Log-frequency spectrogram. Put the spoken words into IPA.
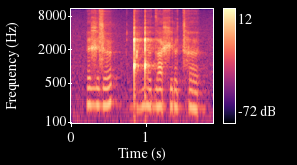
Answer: ɛɣɛzœ | ɡ͡ǃɛŋ͡ǃɜd̪a xeɾœtʰɜ

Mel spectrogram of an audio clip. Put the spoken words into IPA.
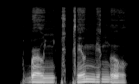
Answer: ɓə˞u̯ɲɯkik ɾʲəu̯ mʲə˞ŋɯu̯

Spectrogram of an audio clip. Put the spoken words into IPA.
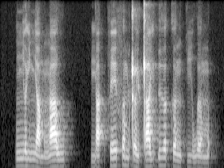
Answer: ɲə˧jɲa˨˩m ŋa˧w | ja˨˩k̚fe˧˥fə˧m ʈə˨˩j ʈa˧j ɗɨ˧ə̯kə˨˩ŋ ki˨˩wə˨˩m

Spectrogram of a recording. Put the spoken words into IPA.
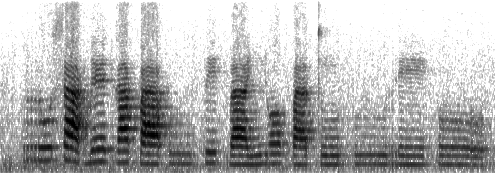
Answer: ro˦sa˦˨ɡ͡bɛ˦ ɡa˦ k͡pa˨puː˨pe˦ɡ͡ba˨ ɲɔ˦pa˨ tũ˨ huː˨reː˨k͡poː˨

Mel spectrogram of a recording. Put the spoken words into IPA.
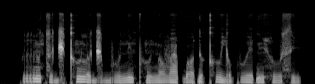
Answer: rũ˦t͡sʊ˨ d͡ʒɪ˨kʰũ˦ lo˨d͡ʒu˨ buː˨nĩ˦ pʰũ˨nɔ˦βa˦ ɓɔ˨ɗʊ˦ kʰu˦˨jɔ˨kʷeː˦ ɗĩ˨huː˨ si˨

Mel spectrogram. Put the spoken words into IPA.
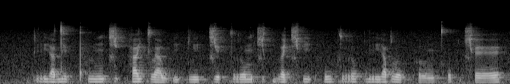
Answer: pri˩˦a̯ de˦˥k̚pʰɯ˦˥ŋt͡ɕi˥˩t̚ ha˥˩jkla˩˦wʔi˨˩ʔ pli˦˥t̚t͡ɕe˦˥ʔkro˥˩m t͡ɕɯ˦˥k̚jɯ˧a̯t͡ɕʰi˥˩ʔhuː˥˩ kro˥˩k̚ri˦˥a̯plo˨˩k̚ hɤː˧ŋkʰo˥˩k̚ t͡ɕʰɛː˦˥

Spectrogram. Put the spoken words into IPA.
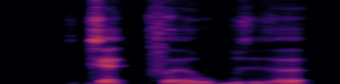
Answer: kɛ˦˥k̚fəː˨˩˦wɓɨ˨˩˦ə̯

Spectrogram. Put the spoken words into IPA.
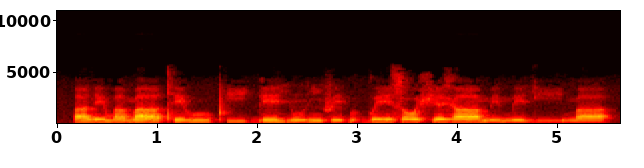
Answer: a˨le˨ wa˨maː˦˨tʰe˦βuː˦ pʰiː˦ɡ͡beː˦ jũ˨ɣĩ˨fe˨ɓʊ˦ ɡʷeː˦zɔ˦ ʃɛ˦ɣaː˦me˨ me˨jiː˨ ma˦

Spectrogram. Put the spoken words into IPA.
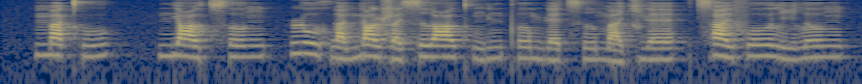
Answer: mä˥˩kʰu˧˥ | n̪jɑ˥˩ʊ̯t͡sʰɤ˥ŋ | ɻo˥˩ʊ̯xwa˩ɪ̯ mjɑ˥˩ʊ̯ʂa˩ɪ̯ sɹ̩˥ɑ˥ʊ̯t̪ʰʊ˨ŋ y˥npʰɤ˥mɥɛ˧˥ t͡sʰɹ̩˧˥mä˨˩t͡ɕɥɛ˥ | t͡sʰa˥˩ɪ̯fo˥ʊ̯li˨˩ lɤ˥ŋ

